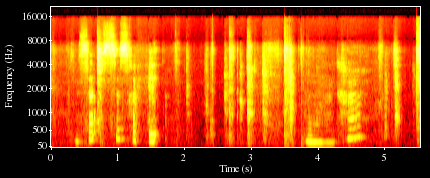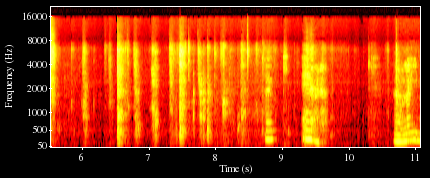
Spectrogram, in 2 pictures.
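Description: Stiff cardboard rustles and taps.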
